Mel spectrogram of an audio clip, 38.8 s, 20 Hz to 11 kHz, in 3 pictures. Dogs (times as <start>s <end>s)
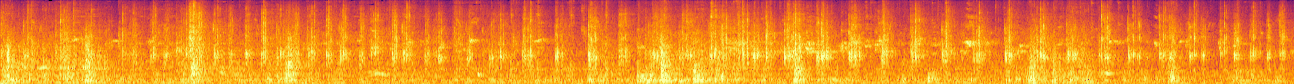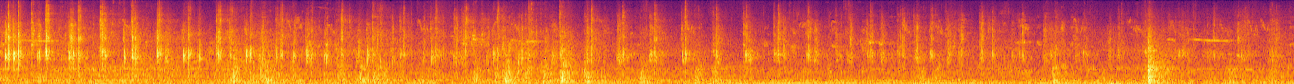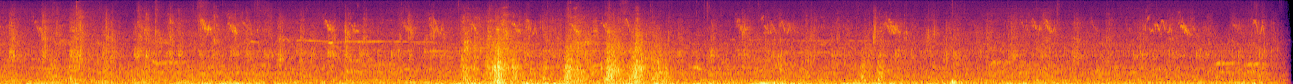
27.2s 30.1s, 35.6s 37.1s, 37.8s 38.8s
